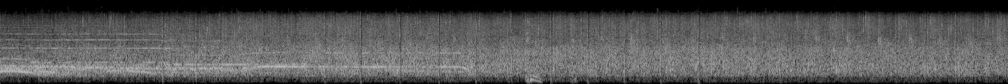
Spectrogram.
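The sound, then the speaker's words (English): A studio audience applauds as a 105-year-old World War II veteran in the front row is welcomed: dense, continuous clapping at a steady, loud level from start to finish. “I want you to give a big, big welcome to our favorite audience member ever, Ned B. Kent”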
